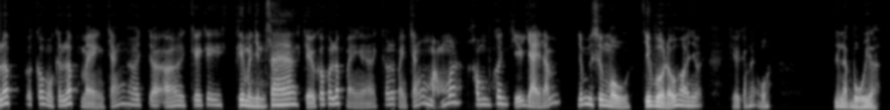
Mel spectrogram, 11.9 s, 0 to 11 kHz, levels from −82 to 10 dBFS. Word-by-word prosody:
lớp, 195 +4 +5 0.2
ơ, - - -10
có 185 - -2
một 150 -7 -3
cái 140 +4 -4
lớp 200 +4 +2
màn 95 -5 -4
trắng, 180 - -7
hơi 165 -3 -5
ơ, - - -1
ở 135 +4 -2
cái 150 -1 -1
cái 160 -2 -4 0.2
khi 160 - +4
mình 135 -4 +3
nhìn 115 -2 0
xa 160 +6 +3
á, 165 +3 +5
kiểu, 105 +1 0
có 170 - +1
cái 185 +1 0
lớp 200 0 +2
màn, 100 -1 -8
à, 100 +1 -9
có 170 - -5
lớp 180 - -4
màn 100 - -8
trắng 190 - -5
mỏng 195 - -3
á, 225 - +1 0.2
không 170 -1 -3
có 195 +2 0
kiểu 125 +3 0
dày 110 -6 +4
lắm, 185 - -3 0.2
giống 165 +3 0
như 175 - +3
sương 155 -3 +3
mù, 100 -4 +4 0.2
chỉ 135 - +6
vừa 130 -4 +8
đủ 95 - +6
thôi 140 -4 +3
như 130 - -2
vậy. - - -11 0.4
Kiểu 105 - -6
cảm 110 - -9
thấy: 140 - -8
"Ủa, 100 +3 -5 0.9
đây 115 - 0
là 105 - +4
bụi 95 0 +3
à?" 85 - -4
140 Hz, 270 wpm, -24 LUFS, 110-170 Hz, 0.9 s, vừa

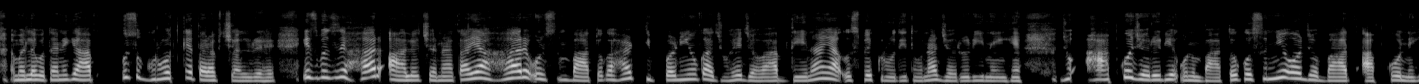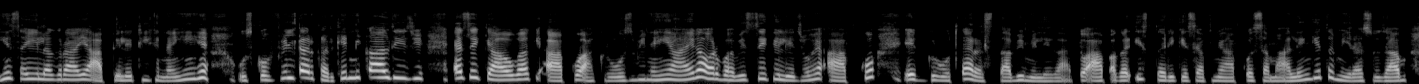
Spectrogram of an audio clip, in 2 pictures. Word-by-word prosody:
मतलब 210 +1 +3
होता 205 0 0
है 205 - 0
ना 220 - -1
कि 235 +2 0
आप - - +1 0.3
उस 325 - -3 0.2
ग्रोथ 245 +5 +2
के 300 - 0
तरफ 195 -2 +3
चल 165 -1 -4
रहे 170 0 -3
हैं। 165 +1 -6 0.3
इस 325 -3 +2
वजह 315 -1 -1
से 340 - +4
हर 305 +7 +6
आलोचना 195 -2 0
का 220 - +3
या 285 +3 +7
हर 295 +6 +6
उस 250 -7 -2 0.2
बातों 185 0 -1
का, 215 - 0
हर 240 +6 0
टिप्पणियों 220 +2 -1
का 230 - +4
जो 170 - -12
है 210 +4 -1
जवाब 170 -2 -3
देना 175 +8 -1
या 255 -4 +3
उसपे 200 +3 -2
क्रोधित 175 0 -9
होना 185 +5 -1
ज़रूरी 170 +1 -5
नहीं 165 -1 -5
है। 165 - -1 0.4
जो 245 - -2 0.3
आपको 330 - +1
ज़रूरी 210 -3 +1
है - - +4
उन 185 -2 -3
बातों 165 +6 -1
को 240 - +3
सुनिए 260 +8 +1
और 280 -3 +5
जो 200 - 0
बात 170 -1 +1 0.2
आपको 190 +4 0
नहीं 220 +12 0
सही 255 -1 -2
लग 225 -2 0
रहा 225 -1 +2
है 215 - +1
या 230 - +3
आपके 195 - -1
लिए 190 0 -1
ठीक 195 -1 -8
नहीं 195 - -1
है, 310 - +6 0.3
उसको 195 +3 -3
फ़िल्टर 295 0 +5
करके 200 +8 -1
निकाल 315 +1 +6
दीजिए। 280 -3 +1 0.4
ऐसे 315 +2 +3
क्या 245 -6 +3
होगा 215 +3 +5
कि 245 - -12
आपको 170 +6 +2
आक्रोश 170 0 -2
भी 215 +1 -3
नहीं 220 +3 0
आएगा 230 +10 +4
और 260 -3 +6
भविष्य 205 +6 -2
के 240 - -2
लिए 190 -4 0
जो 195 - -5
है 255 +4 0 0.2
आपको 295 - 0 0.3
एक 230 -2 +4
ग्रोथ 180 -2 -5
का 250 -1 +5
रास्ता 165 -4 -2
भी 195 +4 -1
मिलेगा। 155 0 -6
तो 185 - +2
आप 170 - +3
अगर 180 0 0
इस 245 -1 -4
तरीके 175 -2 -2
से 170 +1 -6
अपने 170 +1 -6
आप - - -9
को 180 - -3
सँभालेंगे 175 - -1
तो 315 - +1
मेरा 165 -1 -2
सुझाव, 165 +2 0
205 Hz, 215 wpm, -23 LUFS, 175-245 Hz, 0.4 s, या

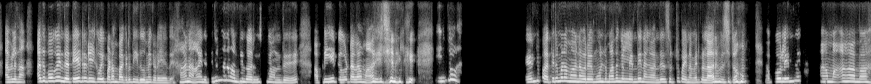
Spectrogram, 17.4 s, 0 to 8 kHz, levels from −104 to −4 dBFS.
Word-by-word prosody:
அவ்ளதான். 235 -1 -1 0.3
அதுபோக 320 0 +2
இந்த 290 -2 +6
தியேட்டர்களுக்கு 290 -2 +4
போய் 260 0 +1
படம் 250 0 +1
பாார்க்கிறது 230 +1 0
எதுவுமே 225 +1 0
கிடையாது. 195 -3 -3 0.2
ஆனா, 270 +1 +2 0.2
இந்த 220 -2 -3
திருமணம் 390 +4 -2
அப்பிடின்ற 265 -3 0
ஒரு 225 - -4
விஷயம் 245 -1 -7
வந்து 210 0 -4 0.6
அப்பிடியே 250 +8 0
டோட்டலா 240 +1 +1
மாறிருச்சு 255 +1 +2
எனக்கு. 245 -2 +1 0.6
இவ்ளோ 425 +9 -1 1.5
கண்டிப்பா. 300 +4 -1
திருமணமான 300 -2 +2
1 250 -1 +2
3 270 0 0
மாதங்கள்லருந்தே 265 -1 0
நாங்க 235 -2 -3
வந்து 215 +3 -2
சுற்றுப்பயணம் 245 -4 -4
மேற்கொள்ள 215 -1 0
ஆரம்பிச்சுட்டோம். 255 0 +1 0.5
அப்போலருந்து 280 - 0 0.5
ஆமா, 265 -2 -1 0.2
அ - - +1 0.2
ஆமா. 255 -2 +1
260 Hz, 120 wpm, -21 LUFS, 235-285 Hz, 1.5 s, இந்த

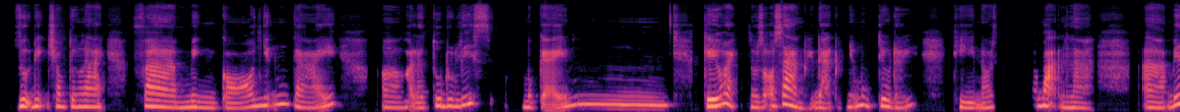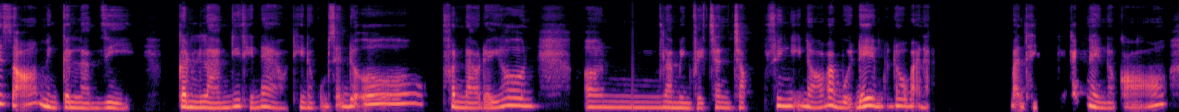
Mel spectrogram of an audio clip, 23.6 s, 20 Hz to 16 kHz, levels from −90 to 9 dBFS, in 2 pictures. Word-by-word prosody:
dự 225 +1 +5
định 220 0 +2
trong 210 -2 0
tương 205 -1 0
lai, 205 0 +2 0.4
và 205 -4 +5
mình 180 -2 0
có 170 +3 -1
những 280 +5 +1
cái, 205 - -2 0.4
ờ, 175 -2 -4
gọi 185 - -2
là, 170 - -2
to 235 - +3
do 225 - +3
list, 290 +7 0 0.3
một 190 -2 -3
cái 230 - 0 1.3
kế 220 0 +11
hoạch 270 -3 +4
nó 190 - -1
rõ 195 - -1
ràng 230 -5 +4
để - - -8
đạt 170 -3 -1
được - - -11
những 205 +6 -1
mục 235 -4 -1
tiêu 230 -4 +3
đấy, 205 +9 -6 0.4
thì 175 -4 -1
nó 170 - -3 0.4
cho 240 - -7
bạn 235 - +3
là, 170 -2 -4 0.5
à, 175 -2 -1
biết 280 +4 +6
rõ 305 - +3
mình 205 -8 +4
cần 180 -2 +2
làm 165 -1 -4
gì, 165 -1 -2 0.5
cần 190 -3 +6
làm 170 -1 0
như 215 +3 +1
thế 175 - -4
nào, 180 -4 -2
thì 180 - -6
nó 175 - -4
cũng - - -10
sẽ - - -5
đỡ 215 +5 +1 0.9
phần 200 -4 +2
nào 165 -1 -2
đấy 180 - -2
hơn, 235 0 +2 0.5
ờ, 190 0 -2 0.6
là 180 - 0
mình 170 -1 0
phải 165 0 -5
trằn 175 -2 -4
trọc 175 -1 -4 0.2
suy 240 -2 +2
nghĩ 225 +1 +2
nó 185 -1 +1
vào 250 - +5
buổi 175 -3 -1
đêm 230 +4 +6
nữa 215 0 -3
đâu 225 -1 +2
bạn 210 -2 -2
ạ. 175 - -8 0.8
Bạn - - -3
thấy - - -11 0.2
cái - - -33
cách - - -4
này 200 -6 +5
nó 165 0 -6
có 225 +6 -3
195 Hz, 200 wpm, -21 LUFS, 175-225 Hz, 1.3 s, kế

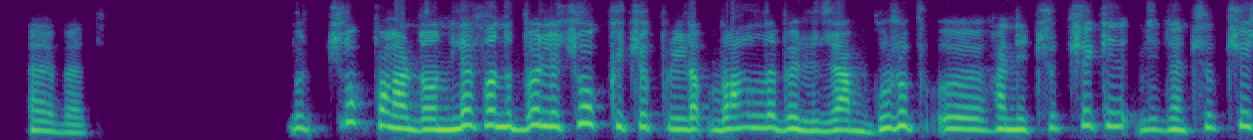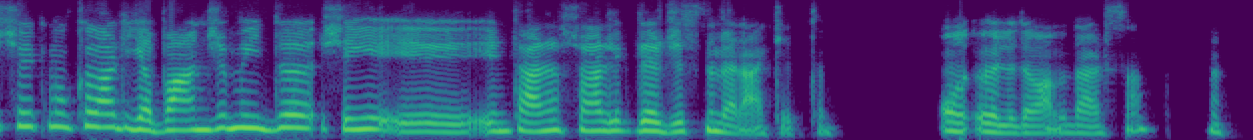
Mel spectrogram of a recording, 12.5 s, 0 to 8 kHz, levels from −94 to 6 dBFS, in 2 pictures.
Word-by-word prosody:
Evet. 170 -6 -6 0.9
Bu 250 -2 -5
çok 385 +3 -5
pardon, 230 -6 +5
lafını, 305 -5 +4
böyle, 305 -2 +4
çok 350 +3 0
küçük 285 -2 -3
bir 235 -1 +1
lap 240 - +1
balla 260 +2 +1
böleceğim. 210 -4 +2
Grup, 265 - 0
ııı, 240 -1 +1
hani, 230 0 +3
Türkçe 265 +7 -5
ke 295 0 -2
yine 225 0 -1
Türkçe 270 +6 -5
içerik 295 0 -3
mi 290 - 0
o 275 - -3
kadardı, 280 -4 +1
yabancı 220 +2 +2
mıydı? 265 0 +3
Şeyi, 235 0 0
iii, 180 -3 -4
enternasyonallik 200 0 -1
derecesini 190 0 0
merak - - -4
ettim. - - -17 0.5
O, 195 -2 -1
öyle 165 -4 -1
devam 155 - -4
edersen. 160 +10 -9 0.3
Hıh. 180 - -8
230 Hz, 170 wpm, -21 LUFS, 200-270 Hz, 0.9 s, pardon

